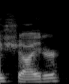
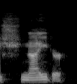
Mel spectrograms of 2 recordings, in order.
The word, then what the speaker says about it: Scheider: Up until right before we did this episode, I always pronounced his name Roy Schneider. I thought it was too. When I was reading it, I almost said Schneider and stopped myself. Yeah, then I realized that there's no N, and I'm like, oh, okay, it's just Scheider?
